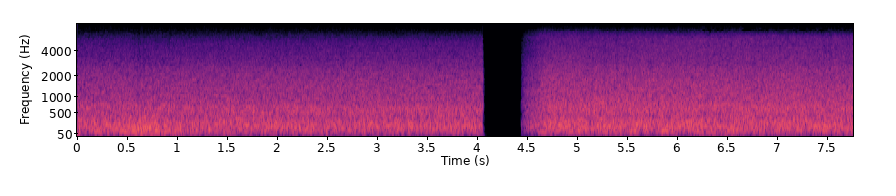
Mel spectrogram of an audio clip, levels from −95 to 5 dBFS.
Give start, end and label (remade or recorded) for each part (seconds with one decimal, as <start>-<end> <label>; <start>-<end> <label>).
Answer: 0.0-1.0 recorded; 1.0-1.9 remade; 1.9-2.8 recorded; 2.8-6.1 remade; 6.1-7.8 recorded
